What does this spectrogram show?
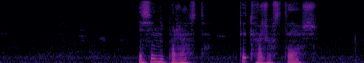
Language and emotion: Russian, sad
